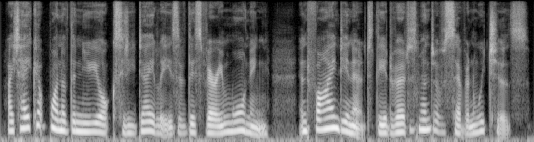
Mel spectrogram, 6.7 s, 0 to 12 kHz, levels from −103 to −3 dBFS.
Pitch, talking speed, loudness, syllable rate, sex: 170 Hz, 205 wpm, -17 LUFS, 5.6 syllables/s, female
